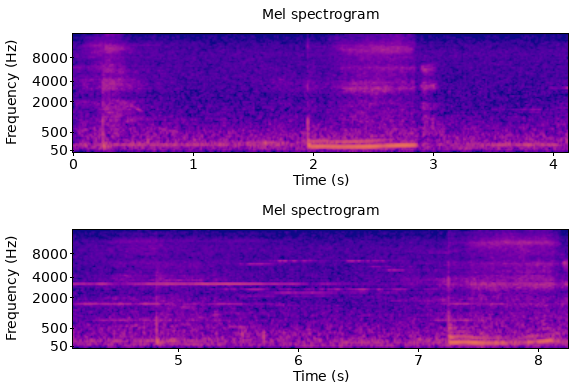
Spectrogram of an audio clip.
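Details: Snoring from a sleeping pug.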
